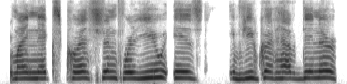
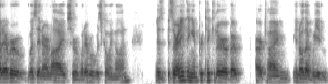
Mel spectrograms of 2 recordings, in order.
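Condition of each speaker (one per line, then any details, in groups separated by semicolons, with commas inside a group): Hydrocephalus with shunt failure; congenital, VP shunts since birth, twelve brain surgeries; shunt failure, six months hospitalized, poor balance, wheelchair or walker
No condition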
